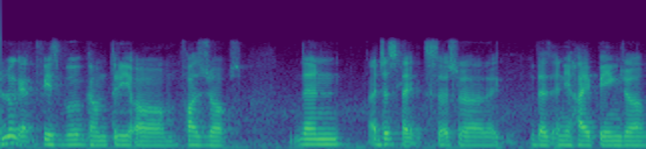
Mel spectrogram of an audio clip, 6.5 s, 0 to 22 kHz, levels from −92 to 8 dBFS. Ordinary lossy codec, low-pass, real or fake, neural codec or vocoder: Opus, 24 kbps; 7.2 kHz; real; none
